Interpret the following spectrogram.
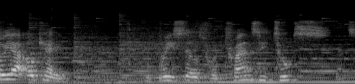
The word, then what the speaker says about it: Transitus: The pre-sales for Transitus, that's how it's pronounced, Transitus, start next week.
